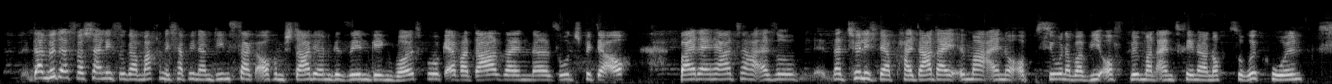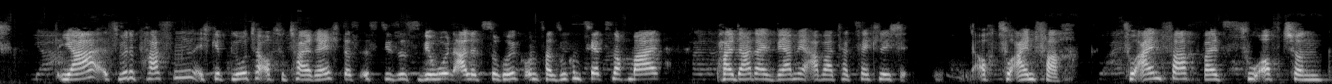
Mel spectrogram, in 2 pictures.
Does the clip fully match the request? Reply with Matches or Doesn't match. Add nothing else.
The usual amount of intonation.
Doesn't match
